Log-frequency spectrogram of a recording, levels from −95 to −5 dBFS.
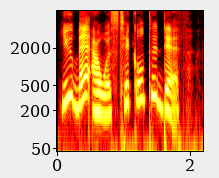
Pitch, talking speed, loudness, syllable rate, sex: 255 Hz, 190 wpm, -16 LUFS, 4.3 syllables/s, female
